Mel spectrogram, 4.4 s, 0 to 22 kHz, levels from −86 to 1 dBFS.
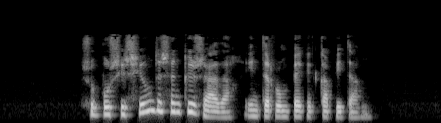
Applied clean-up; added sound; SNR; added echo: none; none; none; none.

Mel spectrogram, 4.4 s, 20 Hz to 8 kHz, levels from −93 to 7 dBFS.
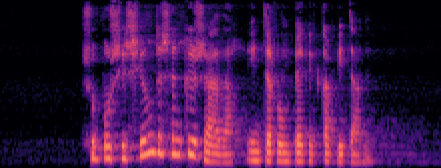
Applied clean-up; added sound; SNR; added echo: none; none; none; reverberation time 0.5 s.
